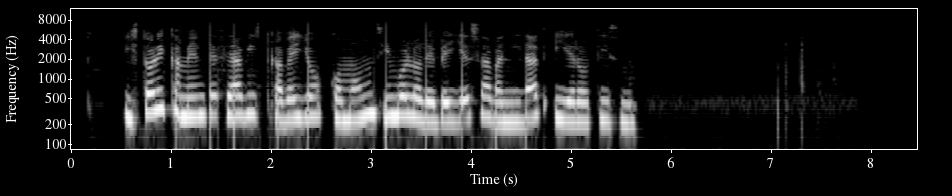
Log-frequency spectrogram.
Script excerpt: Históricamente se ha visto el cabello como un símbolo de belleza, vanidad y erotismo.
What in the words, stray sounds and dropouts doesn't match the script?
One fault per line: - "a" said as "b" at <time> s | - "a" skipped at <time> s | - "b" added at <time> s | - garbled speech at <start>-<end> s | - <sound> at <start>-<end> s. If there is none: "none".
- "el" skipped at 2.0 s
- laugh at 7.0-7.7 s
